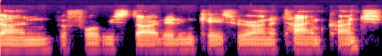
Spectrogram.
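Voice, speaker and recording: A man with a plain, everyday voice, fairly low in pitch, at a moderate pace, with a dry, close sound with no echo and a quiet background. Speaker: software presenter. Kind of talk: tutorial.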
